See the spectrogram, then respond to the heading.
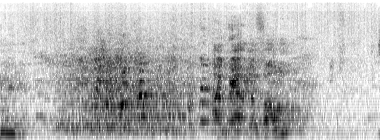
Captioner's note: audience laughing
